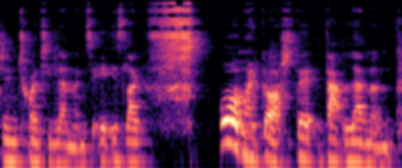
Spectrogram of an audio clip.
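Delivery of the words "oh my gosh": a sudden louder gasp of amazement; surprised exclamation. Real, not acted. Describing the lemon teeth, suddenly louder in amazement. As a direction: blurt it out, struck by how sharp it is.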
